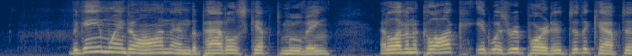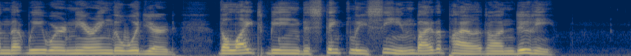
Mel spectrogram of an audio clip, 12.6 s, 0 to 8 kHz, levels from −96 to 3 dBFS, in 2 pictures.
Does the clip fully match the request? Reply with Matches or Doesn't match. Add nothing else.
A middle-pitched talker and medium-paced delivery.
Matches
